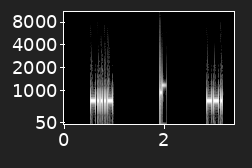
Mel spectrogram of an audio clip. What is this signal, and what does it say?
Morse code, heard as a keyed tone, about 35 wpm, 700 Hz. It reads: <BT> G
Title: Single Character (Letter:Number:Punctuation:Prosign) 35wpm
